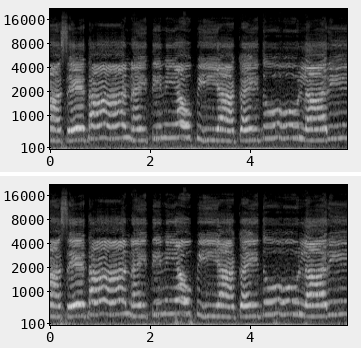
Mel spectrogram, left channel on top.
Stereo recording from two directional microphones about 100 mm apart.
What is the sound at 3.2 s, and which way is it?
Music, 45° left (ahead or behind).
